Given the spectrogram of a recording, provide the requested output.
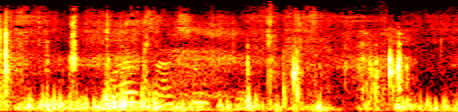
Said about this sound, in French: un vent frais.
